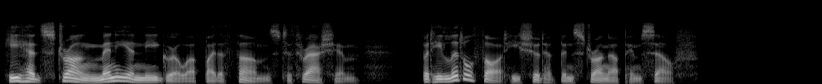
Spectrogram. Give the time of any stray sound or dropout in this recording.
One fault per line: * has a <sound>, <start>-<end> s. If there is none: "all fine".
all fine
